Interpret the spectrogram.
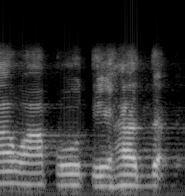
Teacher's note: Wa futihat, ada terdengar sedikit decitan mahmusnya.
